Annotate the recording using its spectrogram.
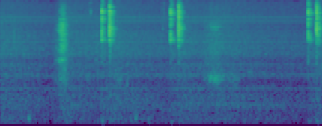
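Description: Faint computer mouse clicks: one single click, then two quick double clicks.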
